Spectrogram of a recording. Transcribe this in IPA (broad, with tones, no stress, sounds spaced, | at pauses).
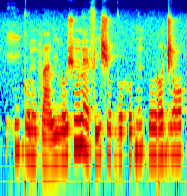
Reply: h i˦ ɡ o˧ ɾ ũ˧ f a˨ l i˨ l o˨˦ ʃ ũ˦ l ɛ̃˦˨ s i˨˦ ʃ o˧ ɡ o˨ h o˨˦ ɡ ũ˧ k͡p o˧ ɾ ɔ˦ d͡ʒ ɔ˦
